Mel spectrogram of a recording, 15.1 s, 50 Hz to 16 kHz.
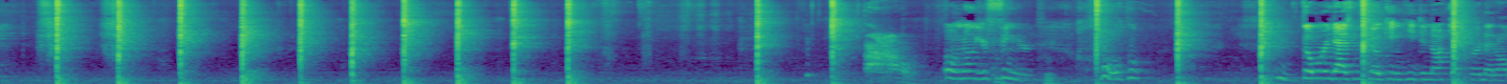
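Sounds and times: hammer pounding charcoal on concrete: 0.4s - 6.0s.

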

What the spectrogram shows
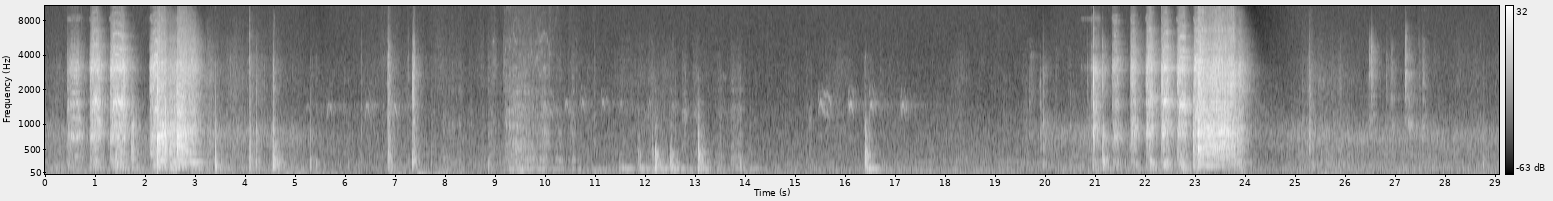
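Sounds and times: faint crow caws: 5.2s - 7.2s, 15.4s - 17.5s
wooden boards knocking: 11.4s - 13.4s.

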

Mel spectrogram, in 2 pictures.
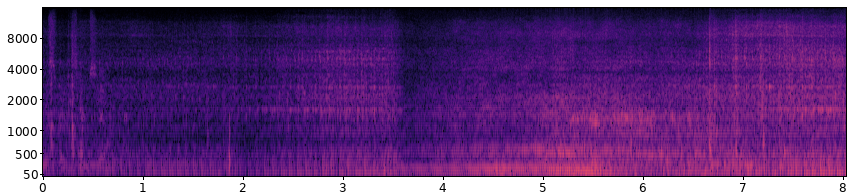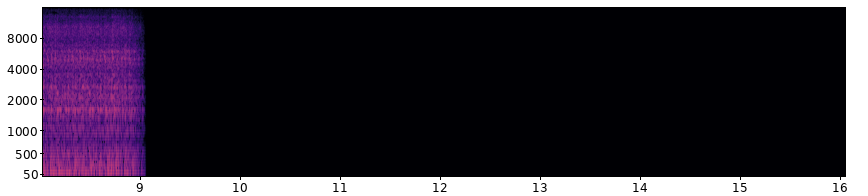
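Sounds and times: motorcycle engine running: 0.0s - 9.1s.

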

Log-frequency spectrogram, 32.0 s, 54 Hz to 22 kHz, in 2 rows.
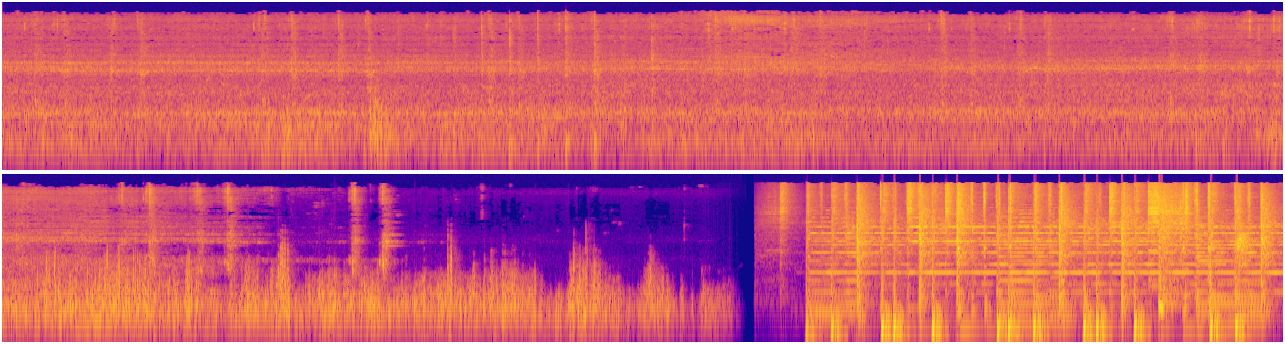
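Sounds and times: wheels clicking over rail joints: 0.0s - 21.2s
train coaches rolling rumble: 0.0s - 23.0s.

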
